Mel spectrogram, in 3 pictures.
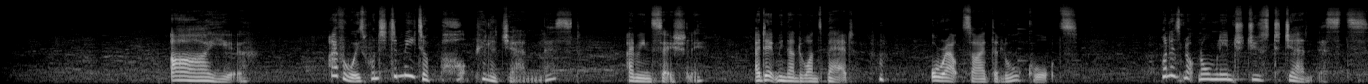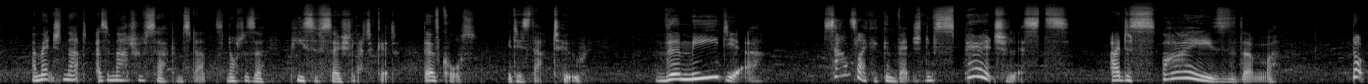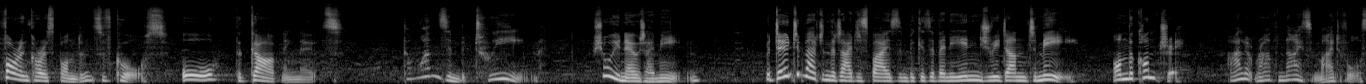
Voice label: Witty Upper Class Socialite Heightened RP Radio Drama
